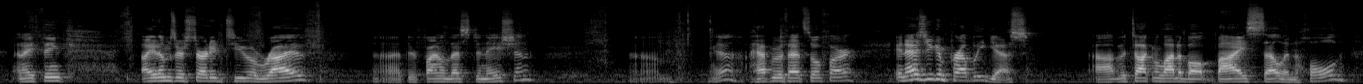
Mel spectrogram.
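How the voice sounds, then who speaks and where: A man with a fairly high voice and a bright, sharp tone speaks at a moderate pace with lively intonation. His loudness swings widely, and he leaves long, frequent pauses. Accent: American. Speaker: sports card seller and video host. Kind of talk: casual vlog update.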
